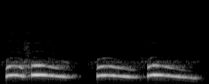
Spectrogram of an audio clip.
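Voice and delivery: owl hoot. Acted. Storyteller voicing Owl for children, hooting. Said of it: "called Owl".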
